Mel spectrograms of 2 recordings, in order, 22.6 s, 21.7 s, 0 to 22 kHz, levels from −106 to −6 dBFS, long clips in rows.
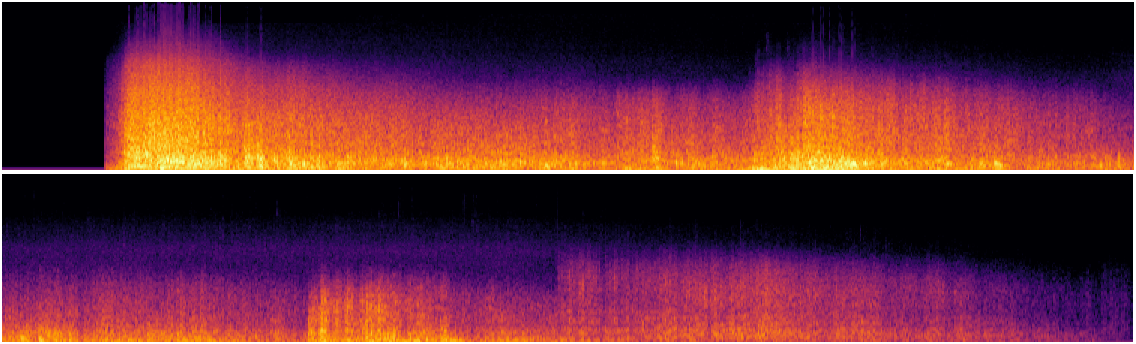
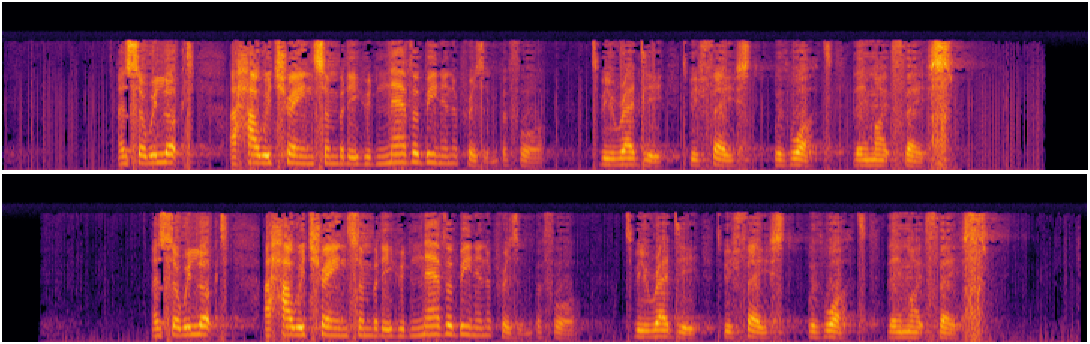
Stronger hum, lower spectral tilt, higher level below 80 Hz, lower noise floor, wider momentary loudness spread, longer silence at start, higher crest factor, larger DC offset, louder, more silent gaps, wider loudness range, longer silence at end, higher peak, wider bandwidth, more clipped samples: neither; first, -9 dB/octave vs -1 dB/octave; first, -26 dBFS vs -60 dBFS; second, -68 dBFS vs -81 dBFS; first, 25 LU vs 20 LU; about the same, 1.05 s vs 1.15 s; second, 18 dB vs 26 dB; neither; first, -17 LUFS vs -23 LUFS; neither; first, 26 LU vs 10 LU; first, 2.6 s vs 0.9 s; about the same, 0 dBFS vs 0 dBFS; second, 7.2 kHz vs 8.8 kHz; neither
